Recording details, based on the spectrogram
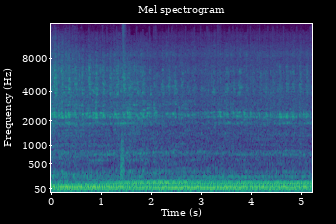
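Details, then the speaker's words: Fox body Mustang with ignition timing not yet set. A deep, loud, lumpy idle with no rhythm that never settles; it runs poorly. The cause is unconfirmed, and it may not even have a camshaft. "i'm gonna be honest with you the way that sounds it just sounds like it's not running very good i'd almost be willing to bet this car does not have a camshaft in it"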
